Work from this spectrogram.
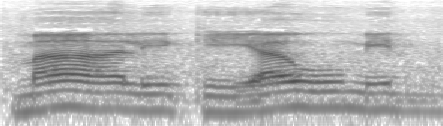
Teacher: Ayunan hanya di ma karena ma mad tabi'i.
